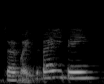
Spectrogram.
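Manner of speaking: put-on "Don't wake the baby" called out; mock-alarm warning. Shown as a demonstration. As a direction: set up a game. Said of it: "Can you do it with your finger on your lips?".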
